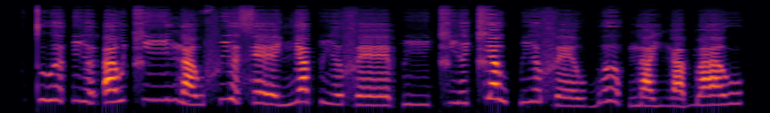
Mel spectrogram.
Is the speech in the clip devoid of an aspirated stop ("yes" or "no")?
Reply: yes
